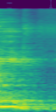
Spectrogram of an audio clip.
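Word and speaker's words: read: अब रीड को हम प्रोनाउंस करेंगे रेड, क्योंकि रेड यहाँ पे क्या है? थर्ड फॉर्म है। क्या रेड है? थर्ड फॉर्म है। रीड, रेड, रेड। Spelling same होती है बट इनके जो प्रोनाउंस होते हैं वो डिफरेंट होते हैं। रीड, रेड, रेड। Second form, third form को रेड प्रोनाउंस करते हैं बट स्पेलिंग सेम होती है।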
